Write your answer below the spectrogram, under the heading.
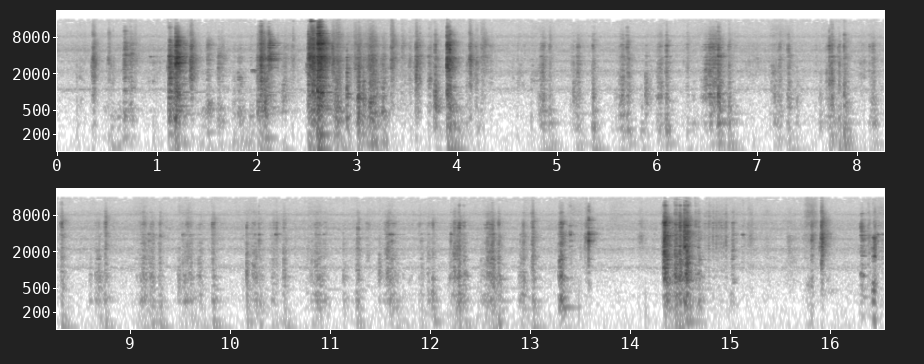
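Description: Steel sheet-metal pan pieces being worked with a pipe wrench: scattered light clicks, knocks and scrapes of metal. A few louder knocks come in the first four seconds and again near the end.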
